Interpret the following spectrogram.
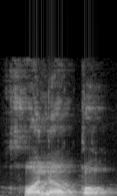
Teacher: قاف میں قلقلہ کرنا ہے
